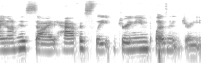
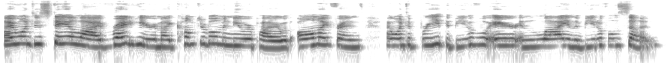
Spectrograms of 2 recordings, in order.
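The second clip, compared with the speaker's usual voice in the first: mild tearful pleading; 7 semitones higher, 7 dB louder than usual. Acted. Wilbur in tears.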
